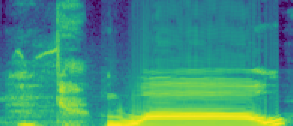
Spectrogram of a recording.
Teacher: दोनों होठों की गोलाई से अदा होता है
